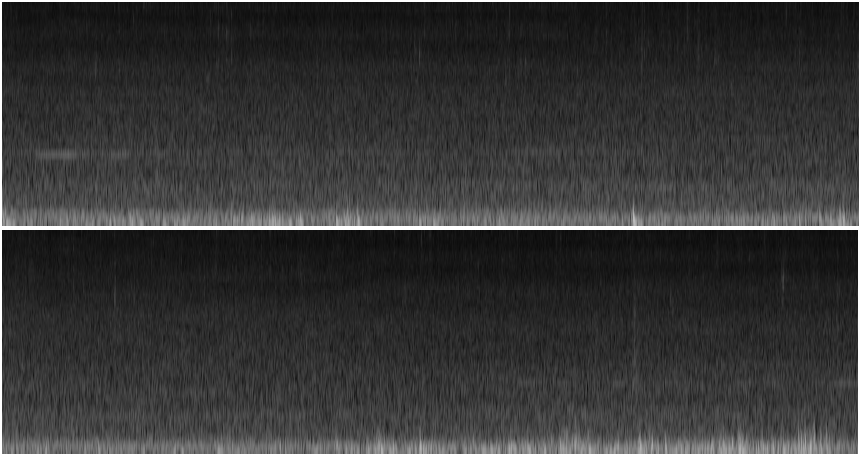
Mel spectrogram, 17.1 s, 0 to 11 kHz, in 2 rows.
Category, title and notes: Soundscapes > Nature
Rain and Wind (medium strength)
Medium rain and wind Sound is my own, recorded on an iPhone 12
wind, rain, outside, ambience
